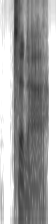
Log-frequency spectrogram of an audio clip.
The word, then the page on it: tinner: British English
